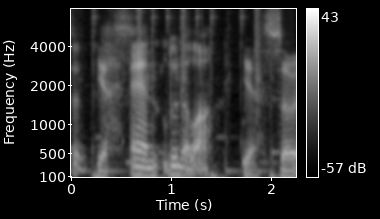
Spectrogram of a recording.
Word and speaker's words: Lunala: Is that how you pronounce it? Yes. And Lunala.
